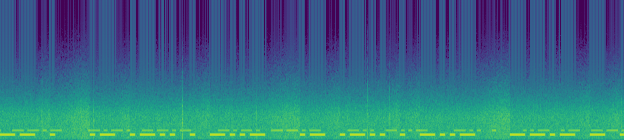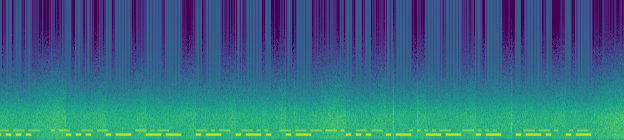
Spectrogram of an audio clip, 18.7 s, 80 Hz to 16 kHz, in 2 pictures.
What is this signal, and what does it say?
Morse code, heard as a keyed tone, machine-sent, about 16 wpm, 740 Hz, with static crashes and a weaker station near 1220 Hz. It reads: … ALEX ALEX QTH SAMARA SAMARA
